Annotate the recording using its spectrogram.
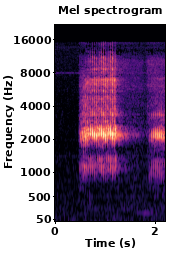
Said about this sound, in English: Tree frog noise. Okay, so this is our early evening.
